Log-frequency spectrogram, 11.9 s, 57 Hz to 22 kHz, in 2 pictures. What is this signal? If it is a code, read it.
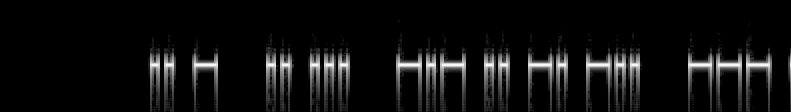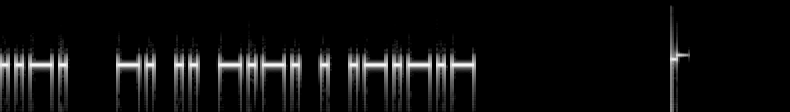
Morse code, heard as a keyed tone, about 22 wpm, 700 Hz. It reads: IT IS KIND OF NICE.
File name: practice / 22wpm / Sentences with 2-Word Phrases - 22wpm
